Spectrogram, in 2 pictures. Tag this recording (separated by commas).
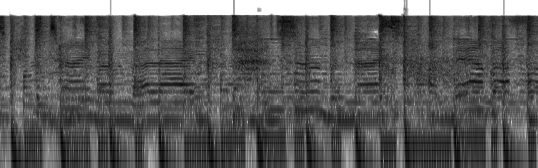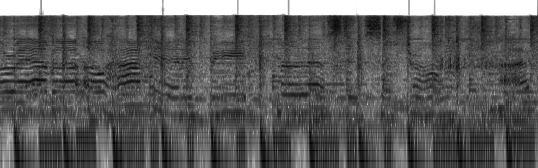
Music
